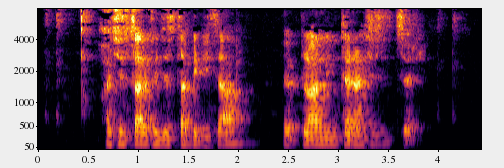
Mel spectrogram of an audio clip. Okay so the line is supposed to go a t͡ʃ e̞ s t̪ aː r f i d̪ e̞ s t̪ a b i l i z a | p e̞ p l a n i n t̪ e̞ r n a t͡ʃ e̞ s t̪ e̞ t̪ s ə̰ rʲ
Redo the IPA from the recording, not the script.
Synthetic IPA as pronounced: a t͡ʃ e̞ s t̪ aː r f i d̪ e̞ s t̪ a b i l i z a | p e̞ p l a n i n t̪ e̞ r n a t͡ʃ e̞ s t̪ e̞ t̪ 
